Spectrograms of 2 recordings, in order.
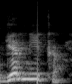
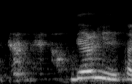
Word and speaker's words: Guernica: do jeito que lê mesmo, Guernica. Guernica, isso mesmo. Esse nome aí, professor.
